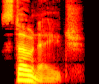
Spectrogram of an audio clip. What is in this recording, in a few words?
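"stone age", English, British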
